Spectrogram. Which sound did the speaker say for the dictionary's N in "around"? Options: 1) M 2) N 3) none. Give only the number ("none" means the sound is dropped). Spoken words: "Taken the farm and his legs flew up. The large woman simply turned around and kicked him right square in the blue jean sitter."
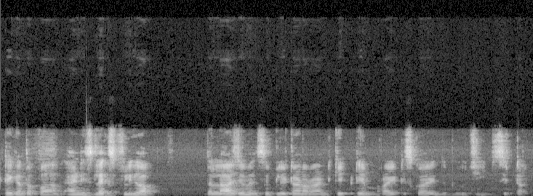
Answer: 3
